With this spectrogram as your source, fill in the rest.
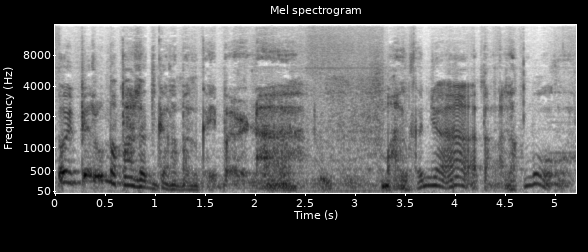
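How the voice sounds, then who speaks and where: A man's voice: on the high side, wildly swooping pitch, measured pace, vocal fry, noisy background, heavily acted. An actor playing a frank, teasing male friend in a radio drama, chatty and prodding. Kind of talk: Filipino radio drama acting.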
